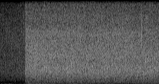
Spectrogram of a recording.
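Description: Congregation applauding. The applause starts suddenly about half a second in and holds steady.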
